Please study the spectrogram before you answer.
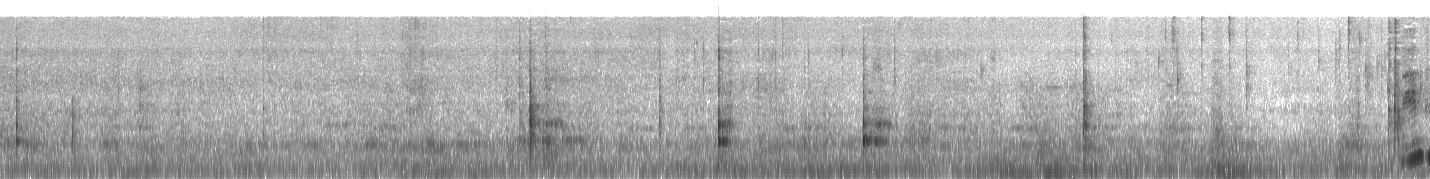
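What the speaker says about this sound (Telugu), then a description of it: "కొంచెం కలర్ వచ్చేంత వరకు వేపుకుందాం." Onions frying in a pan sizzle softly while a spoon stirs them, with scattered scraping and clicking knocks against the pan over a low, steady hiss.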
